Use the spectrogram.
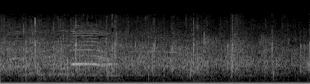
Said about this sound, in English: Oh yes, clap your hands one more time and let's give him praise.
